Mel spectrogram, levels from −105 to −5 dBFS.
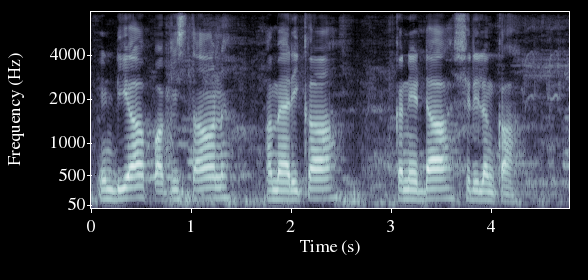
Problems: none marked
